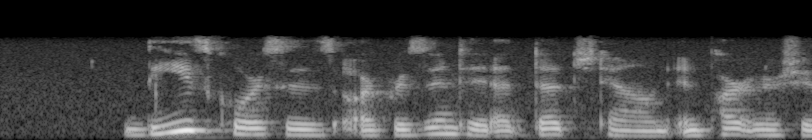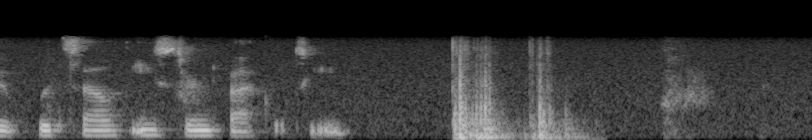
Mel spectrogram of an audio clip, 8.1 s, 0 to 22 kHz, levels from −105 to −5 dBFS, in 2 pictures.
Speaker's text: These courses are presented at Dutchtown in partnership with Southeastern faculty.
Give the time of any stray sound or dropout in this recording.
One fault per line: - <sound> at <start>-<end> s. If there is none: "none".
- thud at 6.3-7.1 s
